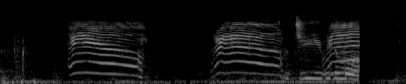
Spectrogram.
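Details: Cat drinking milk, also eating bread, producing two long steady meows, the second ending in a quick rising yelp, with faint human speech and room noise in the gaps.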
